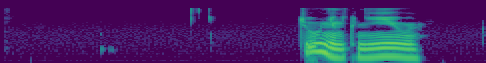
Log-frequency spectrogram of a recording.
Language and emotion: Russian, sad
